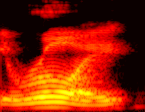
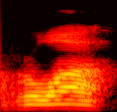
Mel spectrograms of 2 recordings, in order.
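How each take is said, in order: First: The name is said with an English accent. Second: The name is said with a French accent. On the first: "be really English" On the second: "you're a little bit French"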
